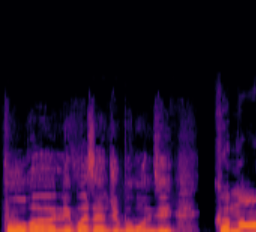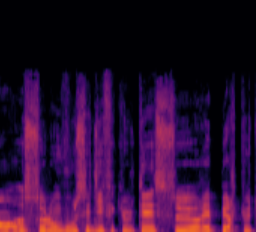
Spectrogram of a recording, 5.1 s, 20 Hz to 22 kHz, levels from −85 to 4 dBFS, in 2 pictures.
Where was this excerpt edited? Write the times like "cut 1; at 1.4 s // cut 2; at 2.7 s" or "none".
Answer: cut 1; at 2.0 s

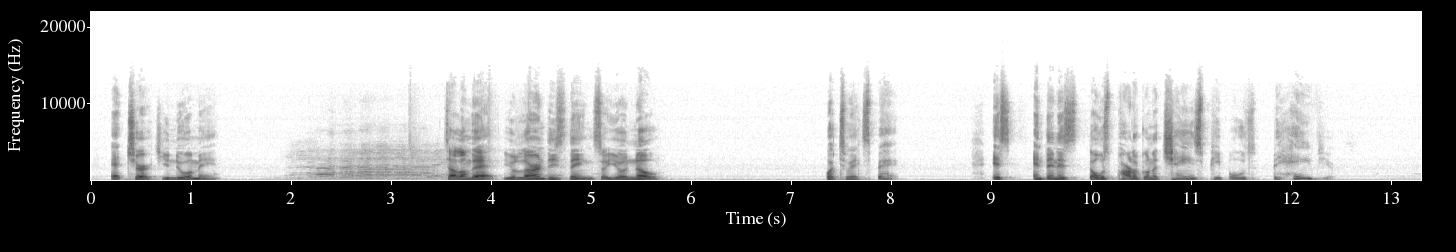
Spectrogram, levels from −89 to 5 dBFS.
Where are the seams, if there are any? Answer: none

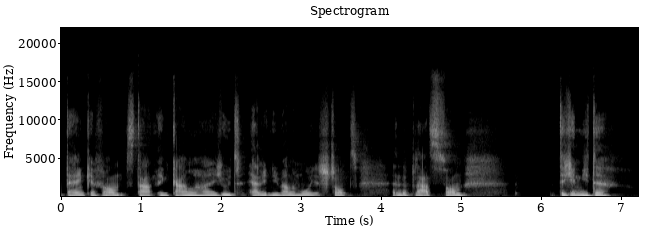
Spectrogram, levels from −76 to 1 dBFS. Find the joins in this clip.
none

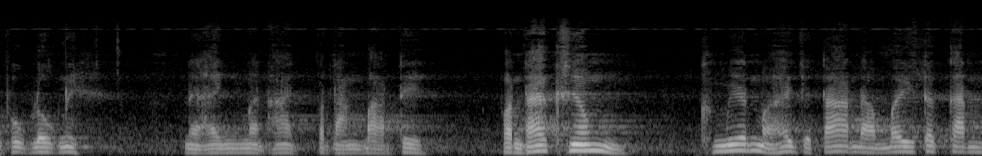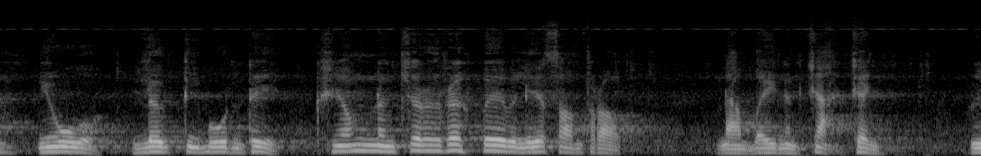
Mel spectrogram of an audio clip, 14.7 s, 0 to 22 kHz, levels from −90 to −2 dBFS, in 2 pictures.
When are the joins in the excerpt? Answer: cut 1; at 7.7 s // cut 2; at 9.7 s

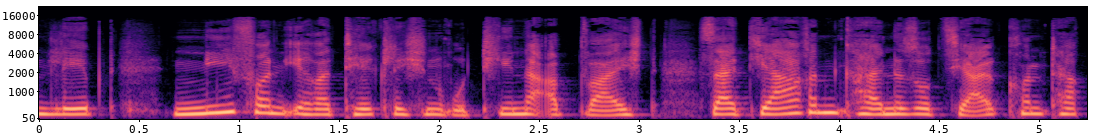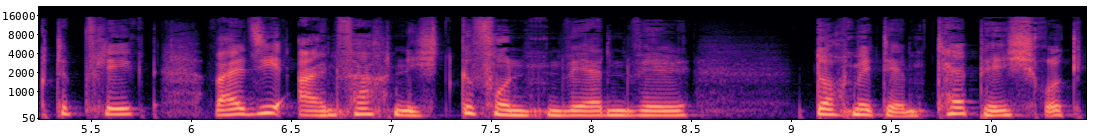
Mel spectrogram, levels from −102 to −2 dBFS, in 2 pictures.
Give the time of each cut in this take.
none

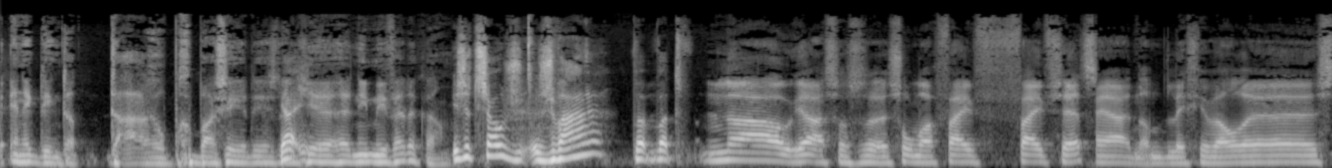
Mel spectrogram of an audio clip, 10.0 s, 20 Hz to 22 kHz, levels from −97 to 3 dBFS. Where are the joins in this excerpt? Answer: cut 1; at 8.2 s

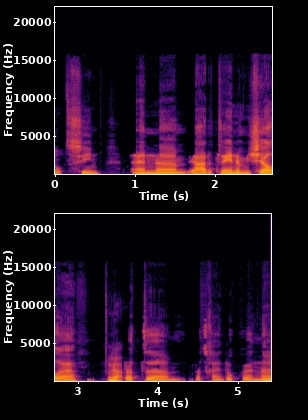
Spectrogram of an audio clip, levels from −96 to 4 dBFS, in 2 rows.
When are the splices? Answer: none

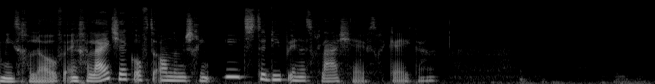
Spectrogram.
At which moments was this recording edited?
cut 1; at 1.1 s

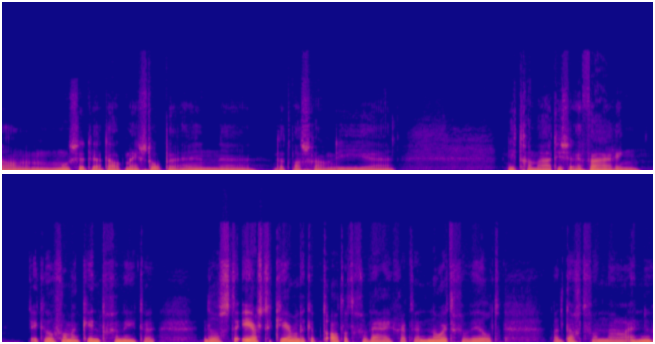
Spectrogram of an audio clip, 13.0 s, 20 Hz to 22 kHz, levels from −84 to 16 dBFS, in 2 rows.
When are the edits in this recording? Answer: cut 1; at 1.8 s // cut 2; at 6.8 s

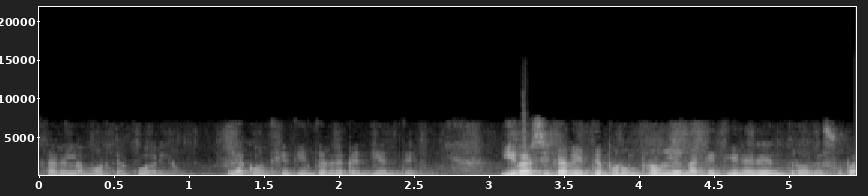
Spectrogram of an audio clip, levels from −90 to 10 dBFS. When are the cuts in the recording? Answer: cut 1; at 1.2 s

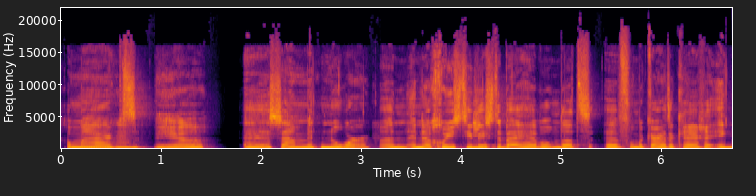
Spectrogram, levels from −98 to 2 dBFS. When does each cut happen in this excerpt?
cut 1; at 0.9 s // cut 2; at 3.2 s

